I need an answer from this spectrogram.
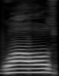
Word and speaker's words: Walz: I'm not caring what this man, Tim Walz, rhymes with balls.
